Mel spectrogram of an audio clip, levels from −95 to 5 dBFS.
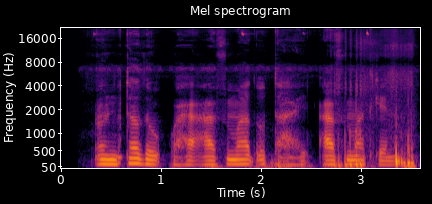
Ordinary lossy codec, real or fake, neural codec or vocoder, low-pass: none; real; none; none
